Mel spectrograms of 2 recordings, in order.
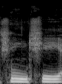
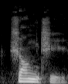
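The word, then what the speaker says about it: Shang-Chi: to do unless it's like you know like shane she i don't shang chi sorry that's how you pronounce it um i don't you know he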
